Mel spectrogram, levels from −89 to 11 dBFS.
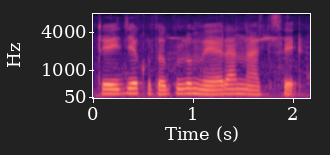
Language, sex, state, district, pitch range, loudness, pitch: Bengali, female, Assam, Hailakandi, 155-170 Hz, -15 LUFS, 165 Hz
